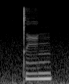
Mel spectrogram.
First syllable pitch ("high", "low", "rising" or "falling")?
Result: high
